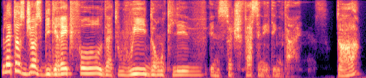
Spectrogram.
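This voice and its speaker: A man playing a smug, urbane government official in a video game, with a French accent and a pompous, measured, courteous manner. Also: on the high side, sing-song, breathy edge, no room sound, heavily acted. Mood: mild, placating. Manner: genteel, pompous, measured, with little questioning hums. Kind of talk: theatrical game character dialogue.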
